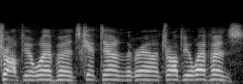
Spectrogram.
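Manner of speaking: very high, shrill, loud, barked yelling. Game master voicing guards confronting the players' party; yelling commands. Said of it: "And they're yelling at you".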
